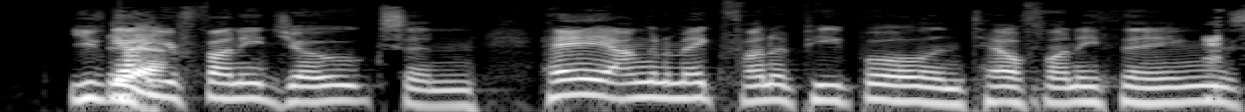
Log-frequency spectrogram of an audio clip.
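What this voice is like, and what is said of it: Imitates another person's voice. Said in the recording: “worst Jimmy Fallon impression ever ... That was your impression, not the Jimmy Fallon”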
